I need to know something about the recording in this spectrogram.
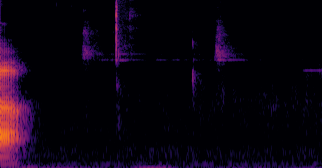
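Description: A spoken word ends at the start. Then come a few faint, sparse clicks on a computer, the sharpest a little under a second in.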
